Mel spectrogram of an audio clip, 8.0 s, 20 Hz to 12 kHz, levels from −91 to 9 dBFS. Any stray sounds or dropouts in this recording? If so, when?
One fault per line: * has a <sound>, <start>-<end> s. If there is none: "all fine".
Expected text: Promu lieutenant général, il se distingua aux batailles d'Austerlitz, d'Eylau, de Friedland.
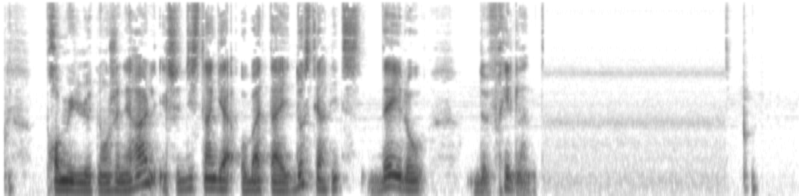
all fine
